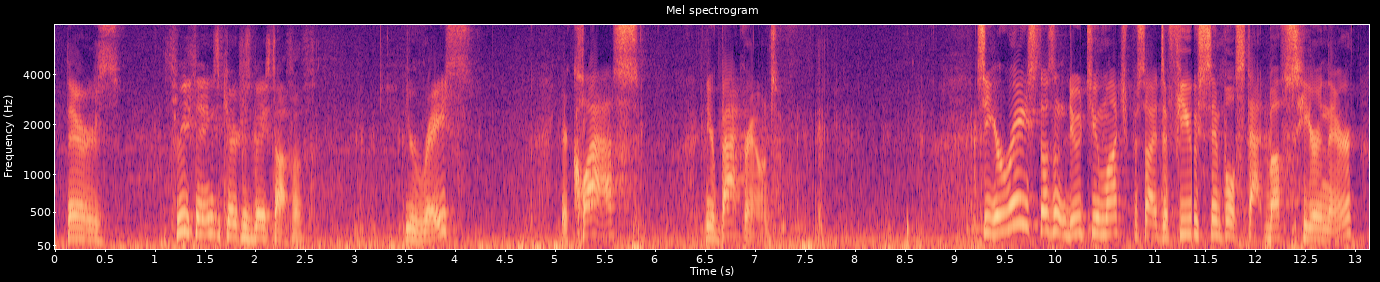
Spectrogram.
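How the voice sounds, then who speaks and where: High-voiced young man giving a speech. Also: low-quality recording. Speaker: student presenter. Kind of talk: prepared live speech. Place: school stage. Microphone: clip-on mic. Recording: live room, background noise.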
